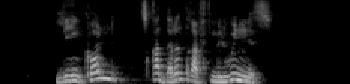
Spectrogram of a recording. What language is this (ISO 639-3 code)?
kab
